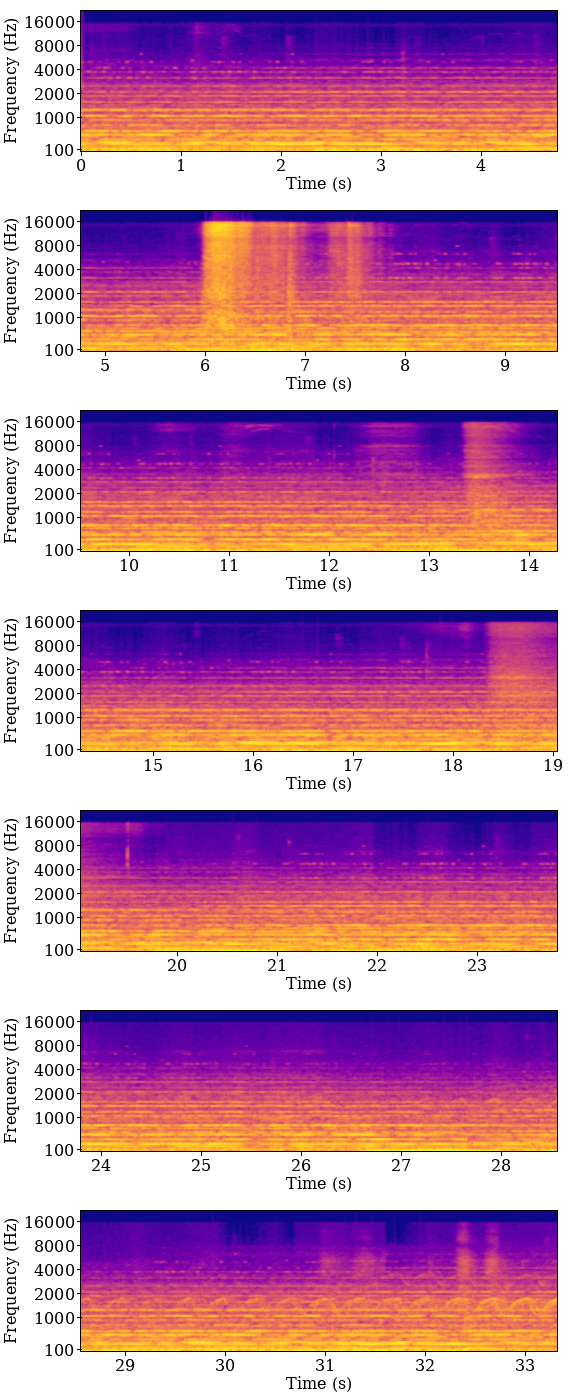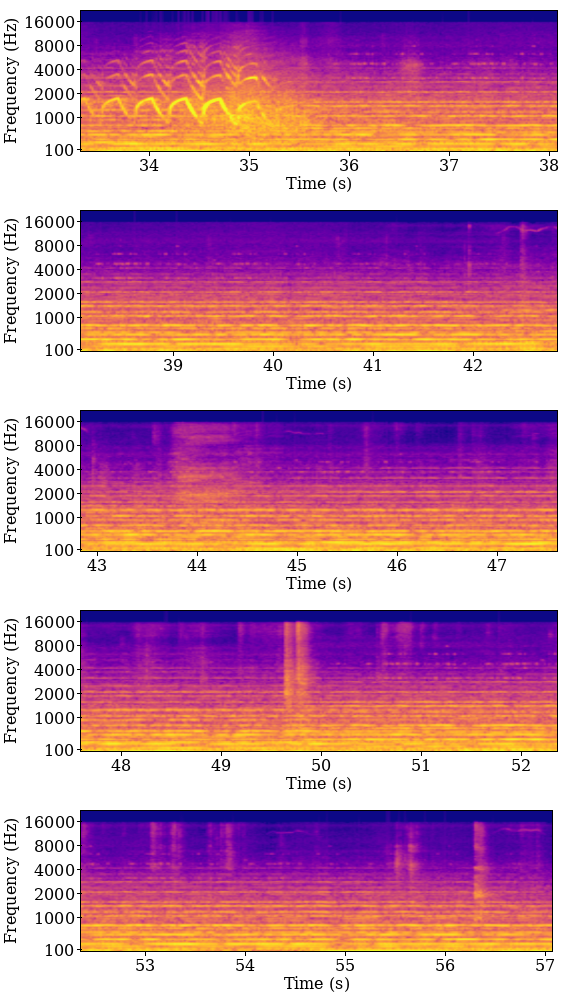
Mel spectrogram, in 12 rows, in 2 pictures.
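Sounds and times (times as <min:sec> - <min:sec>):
soft background music: 0:00.0 - 0:57.0
warbling electronic siren: 0:30.1 - 0:39.0.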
